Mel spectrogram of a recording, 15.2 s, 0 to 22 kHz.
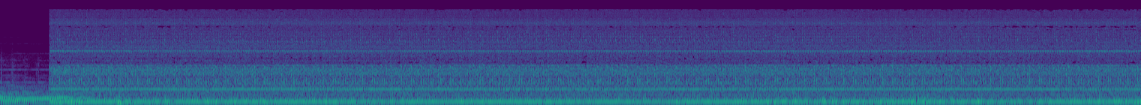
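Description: The 2012 Volkswagen GTI's 2.0-litre turbocharged four-cylinder, fitted with an open cone air filter, idling steadily with a busy, even mechanical chatter. It starts abruptly about half a second in.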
